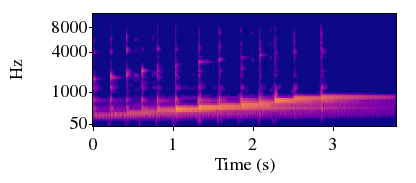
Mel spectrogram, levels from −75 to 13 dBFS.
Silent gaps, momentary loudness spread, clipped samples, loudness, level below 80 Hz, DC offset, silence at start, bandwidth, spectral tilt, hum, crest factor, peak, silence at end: none; 16 LU; under 0.1%; -21 LUFS; -78 dBFS; under 0.1%; 0 s; 8.4 kHz; -4 dB/octave; none; 16 dB; -6 dBFS; 0 s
